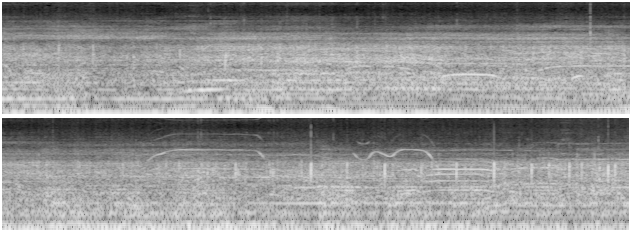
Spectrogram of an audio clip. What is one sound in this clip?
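Amplified music plays loudly over loudspeakers, with a deep booming bass.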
